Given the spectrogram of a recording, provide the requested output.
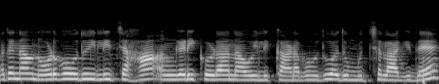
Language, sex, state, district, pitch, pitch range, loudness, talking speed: Kannada, female, Karnataka, Mysore, 225 Hz, 205-240 Hz, -15 LUFS, 165 wpm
